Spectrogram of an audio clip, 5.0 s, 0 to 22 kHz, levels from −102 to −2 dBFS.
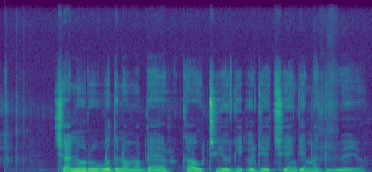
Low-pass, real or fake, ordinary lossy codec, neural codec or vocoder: none; real; none; none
